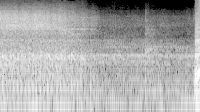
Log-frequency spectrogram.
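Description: Yamaha RXZ's two-stroke single-cylinder engine running steadily at low speed while riding, with a hiss over it that fades about halfway through.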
